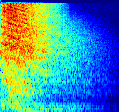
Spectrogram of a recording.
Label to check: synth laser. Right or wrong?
Right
